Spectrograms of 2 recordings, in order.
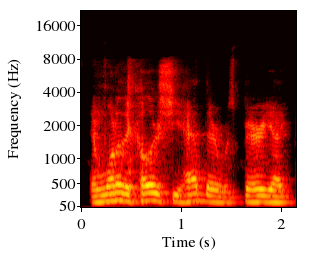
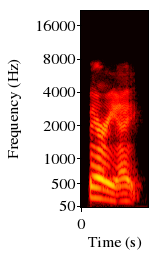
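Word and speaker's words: baryte: And how do you spell baryite? Just for my personal. Well, and I'm probably pronouncing it incorrectly. So let's actually, if I read it, we'll call it barite.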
